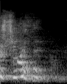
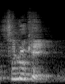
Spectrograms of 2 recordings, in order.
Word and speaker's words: Suluku: That was his name, Ali Suluku. But they mispronounced it, they put Eli Suluke. And you ask them what Suluke means, they say they don't know. But I told them the name is Suluku.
